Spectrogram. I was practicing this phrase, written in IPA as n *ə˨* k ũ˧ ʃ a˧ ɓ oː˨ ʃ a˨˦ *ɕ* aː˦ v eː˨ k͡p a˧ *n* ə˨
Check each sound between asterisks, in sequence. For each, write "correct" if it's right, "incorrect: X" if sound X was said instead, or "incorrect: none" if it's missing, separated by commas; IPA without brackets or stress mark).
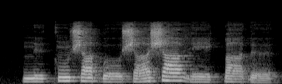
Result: incorrect: ɨ˨, incorrect: ʃ, incorrect: ɗ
